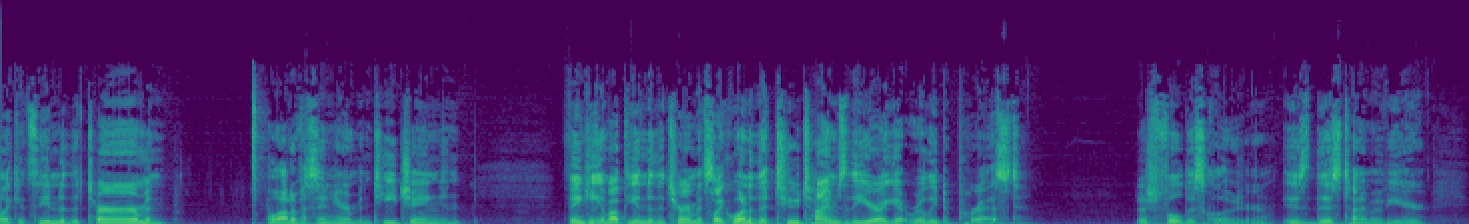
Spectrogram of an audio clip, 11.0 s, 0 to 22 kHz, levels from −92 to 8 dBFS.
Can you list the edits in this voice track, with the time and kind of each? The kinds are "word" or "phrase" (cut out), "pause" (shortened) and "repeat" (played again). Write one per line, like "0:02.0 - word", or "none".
none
